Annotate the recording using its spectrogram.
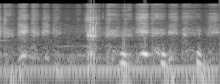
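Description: A person making short snorts and voiced noises through the nose, with a sharp click a little under a second in, over a steady low electrical hum.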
